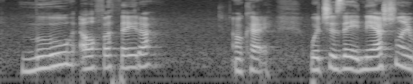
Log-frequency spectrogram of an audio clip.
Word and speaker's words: Mu Alpha Theta: and I had to ask her how to pronounce us it's Mu Alpha Theta ok which is a nationally recognized math organization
